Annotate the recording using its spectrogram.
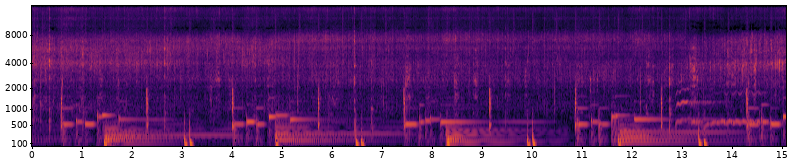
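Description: Chicken, lemongrass stalks and garlic sizzling as they stir-fry in a hot steel wok. A metal ladle stirs them, scraping and knocking against the pan again and again.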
